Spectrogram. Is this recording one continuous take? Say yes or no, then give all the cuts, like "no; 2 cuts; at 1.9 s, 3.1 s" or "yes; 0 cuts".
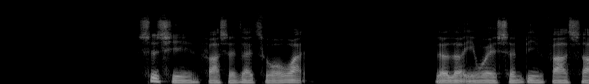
yes; 0 cuts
